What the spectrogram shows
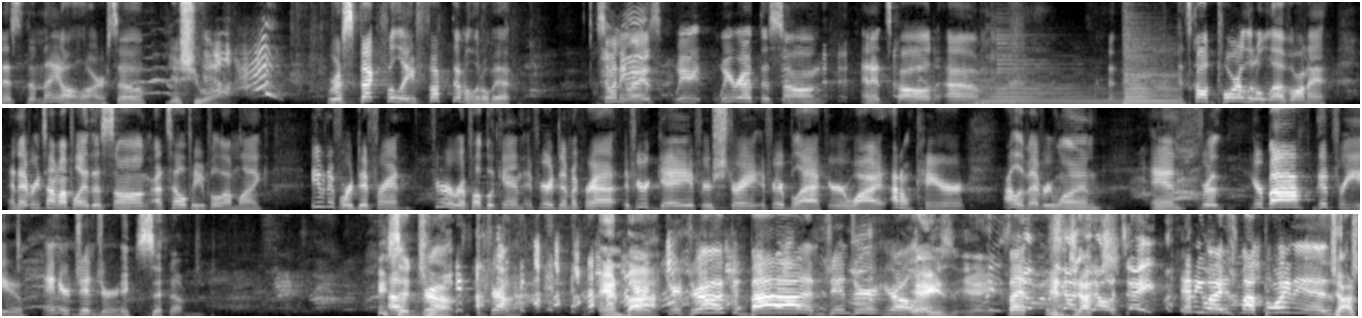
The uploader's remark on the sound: Rounds At Live Oak In Nashville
